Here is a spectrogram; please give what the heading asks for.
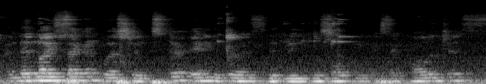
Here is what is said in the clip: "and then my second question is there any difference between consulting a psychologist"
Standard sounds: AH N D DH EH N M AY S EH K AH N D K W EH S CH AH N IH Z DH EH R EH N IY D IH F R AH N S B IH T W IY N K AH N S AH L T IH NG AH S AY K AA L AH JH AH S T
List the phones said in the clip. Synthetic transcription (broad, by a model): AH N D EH N M AY S EH K AH N D K W EH S CH AH N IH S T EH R EH N IY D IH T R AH N S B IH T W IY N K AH S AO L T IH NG AH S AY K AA L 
